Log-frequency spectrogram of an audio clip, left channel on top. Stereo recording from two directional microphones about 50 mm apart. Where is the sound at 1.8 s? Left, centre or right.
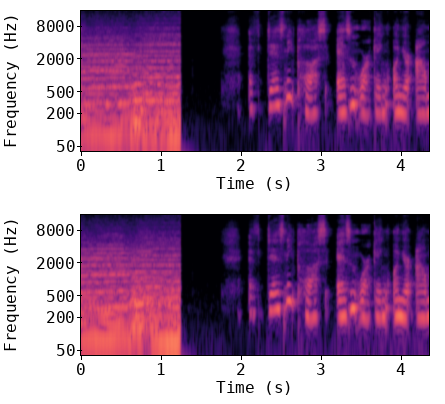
Right.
